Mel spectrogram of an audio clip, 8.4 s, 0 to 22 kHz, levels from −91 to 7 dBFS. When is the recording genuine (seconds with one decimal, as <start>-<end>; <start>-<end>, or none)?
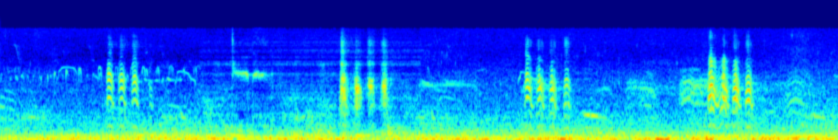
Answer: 0.0-2.0; 4.2-8.4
